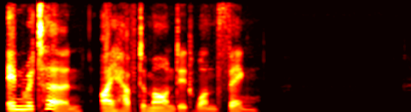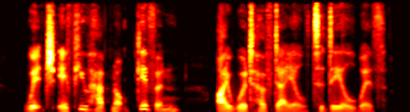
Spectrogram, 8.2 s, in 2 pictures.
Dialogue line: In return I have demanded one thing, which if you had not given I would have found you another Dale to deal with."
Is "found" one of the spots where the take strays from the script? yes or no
yes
